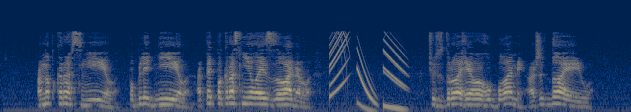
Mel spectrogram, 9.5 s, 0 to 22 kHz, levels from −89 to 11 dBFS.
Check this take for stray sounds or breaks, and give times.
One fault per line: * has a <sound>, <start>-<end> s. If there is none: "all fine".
* has a chirp, 4.9-6.2 s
